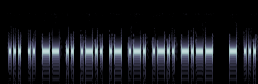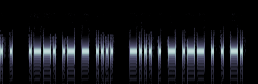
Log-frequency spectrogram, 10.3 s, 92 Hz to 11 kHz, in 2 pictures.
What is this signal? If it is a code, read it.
Morse code, heard as a keyed tone, about 25 wpm, 600 Hz. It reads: SIMILARLY THE PATH BETWEEN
